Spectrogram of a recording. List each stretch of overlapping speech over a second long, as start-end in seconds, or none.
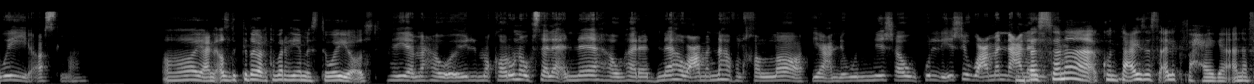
none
